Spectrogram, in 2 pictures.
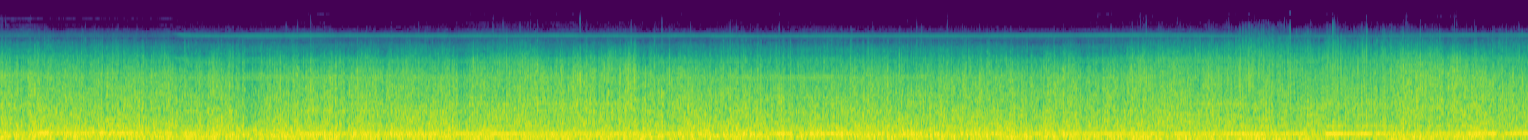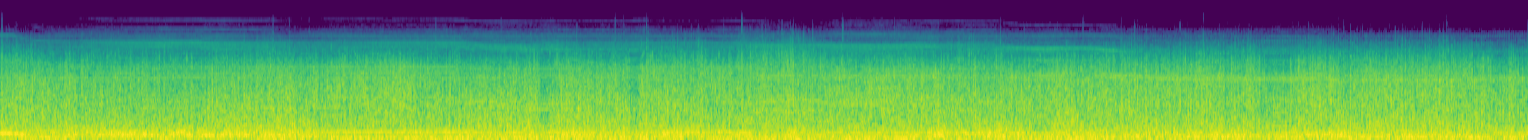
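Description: Onboard sound of a HobbyZone Super Cub RC plane in flight: its electric motor and propeller hum steadily, with wind buffeting the on-board camera's microphone. About halfway through, the motor's pitch shifts as the throttle changes.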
